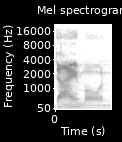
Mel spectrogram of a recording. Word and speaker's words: Daimon: want to like nitpick my pronunciation of diamond i guess technically it should be like daimon because it's like a greek name or whatever it originally came from uh i need to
